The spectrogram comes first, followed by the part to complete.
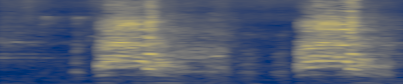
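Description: Domestic geese honking: two harsh honks about a second apart.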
